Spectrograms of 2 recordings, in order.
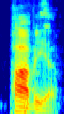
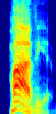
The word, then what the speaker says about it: Pavia: Pavia. Pavia.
